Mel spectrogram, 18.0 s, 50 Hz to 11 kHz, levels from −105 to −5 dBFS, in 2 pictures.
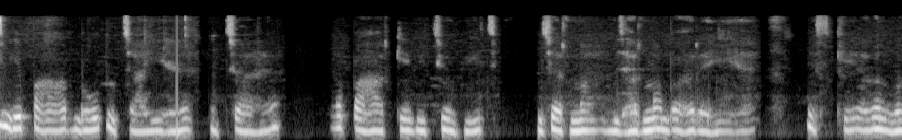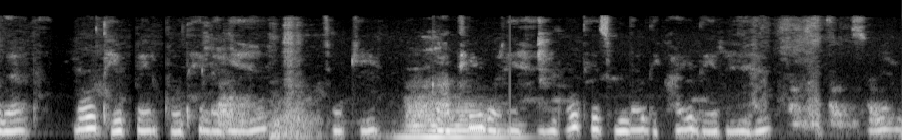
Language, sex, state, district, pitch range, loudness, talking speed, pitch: Hindi, female, Bihar, Jamui, 195-225 Hz, -24 LUFS, 120 wpm, 205 Hz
